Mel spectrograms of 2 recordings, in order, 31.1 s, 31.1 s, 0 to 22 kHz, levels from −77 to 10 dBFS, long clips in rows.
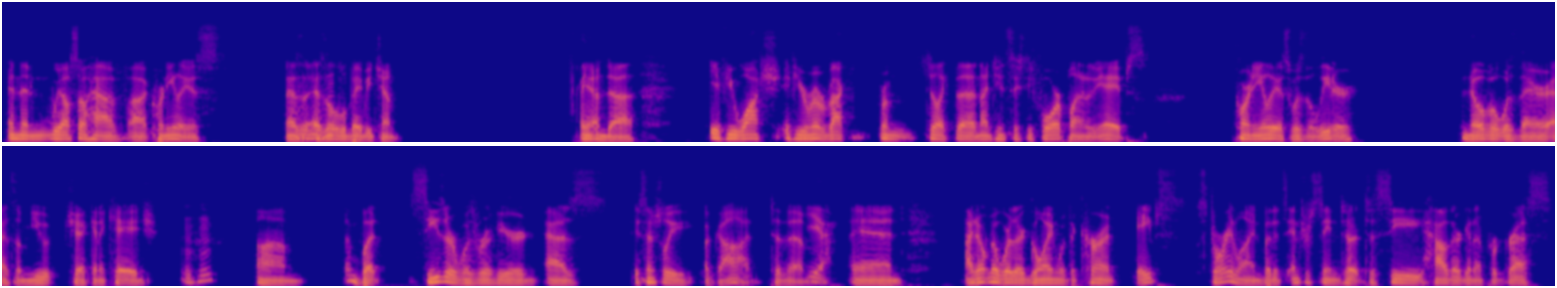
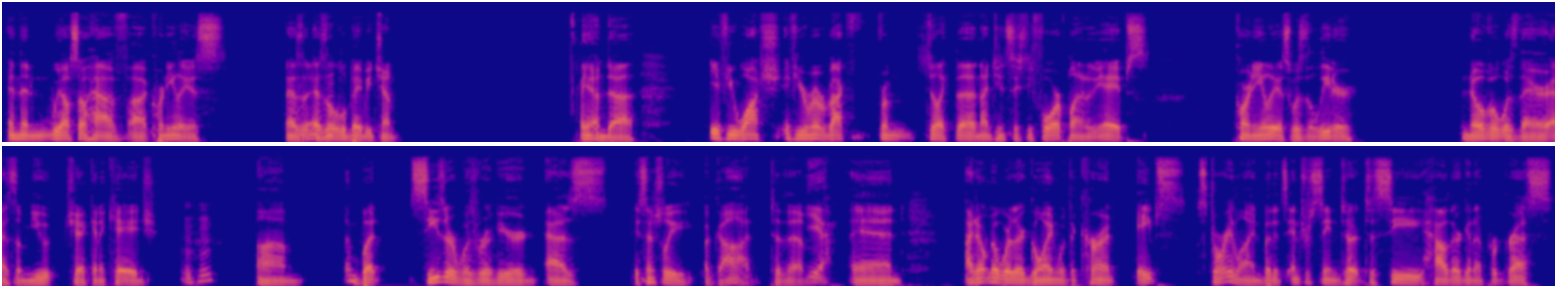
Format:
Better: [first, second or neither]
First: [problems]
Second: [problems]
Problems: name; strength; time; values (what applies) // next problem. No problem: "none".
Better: second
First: muffled; very; fading above 2 kHz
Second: none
